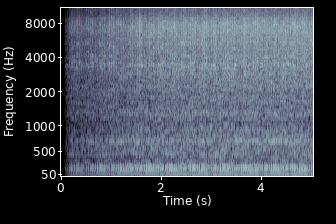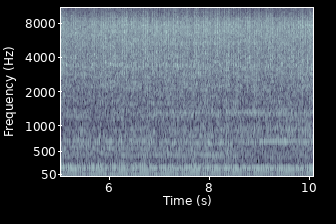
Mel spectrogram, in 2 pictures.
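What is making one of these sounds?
A small engine chugs steadily and loudly close by.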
